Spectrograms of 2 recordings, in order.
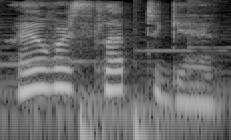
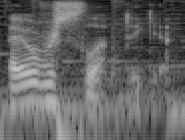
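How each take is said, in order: First: It is said in a high girl voice. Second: It is said in his normal voice.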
